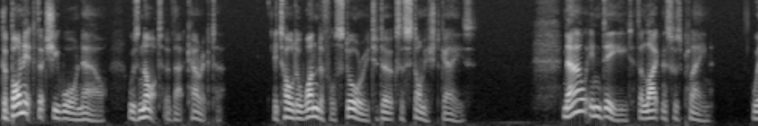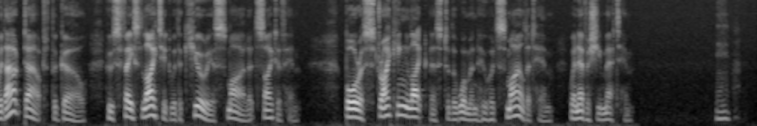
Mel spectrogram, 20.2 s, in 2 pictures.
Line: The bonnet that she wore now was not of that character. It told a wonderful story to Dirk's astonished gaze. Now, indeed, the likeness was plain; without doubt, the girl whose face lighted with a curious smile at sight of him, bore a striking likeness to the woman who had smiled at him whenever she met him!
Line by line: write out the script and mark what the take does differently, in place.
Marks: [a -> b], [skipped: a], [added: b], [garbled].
The bonnet that she wore now was not of that character. It told a wonderful story to Dirk's astonished gaze. Now, indeed, the likeness was plain; without doubt, the girl whose face lighted with a curious smile at sight of him, bore a striking likeness to the woman who had smiled at him whenever she met him!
